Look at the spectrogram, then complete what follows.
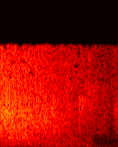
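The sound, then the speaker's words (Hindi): A crowd claps together, a dense wash of many hands that starts loud and gradually thins and fades over about two seconds. “मैं बोला लोग इस बात में तालियां बजा लेंगे, करेंगे नहीं।”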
